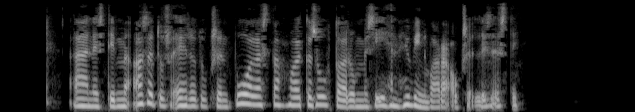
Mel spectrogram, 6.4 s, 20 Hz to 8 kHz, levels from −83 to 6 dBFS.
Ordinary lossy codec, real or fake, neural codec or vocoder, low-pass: MP3, 32 kbps; fake; codec, 16 kHz, 4 kbps, X-Codec, HuBERT features, trained on balanced general audio; 7.2 kHz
